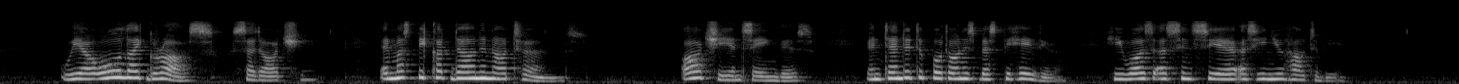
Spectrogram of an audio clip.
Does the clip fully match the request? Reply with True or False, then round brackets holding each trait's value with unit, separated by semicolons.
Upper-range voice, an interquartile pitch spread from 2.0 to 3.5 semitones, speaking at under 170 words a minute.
False (245 Hz; 4.9 semitones; 150 wpm)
